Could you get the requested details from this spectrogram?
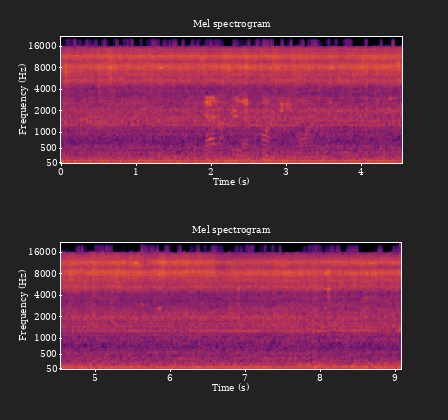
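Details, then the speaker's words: Baler after twine reload: steady even drone with low hum, no knocking or clunking in the drive; runs smoothly and quietly. "Sounds nice and quiet."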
